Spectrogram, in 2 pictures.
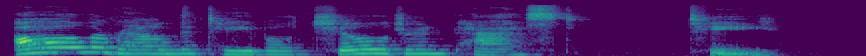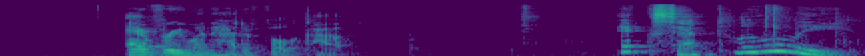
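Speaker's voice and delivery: put-on gentle read-aloud for children; a teacher reading a picture book aloud; storybook narration. A narrator's reading.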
